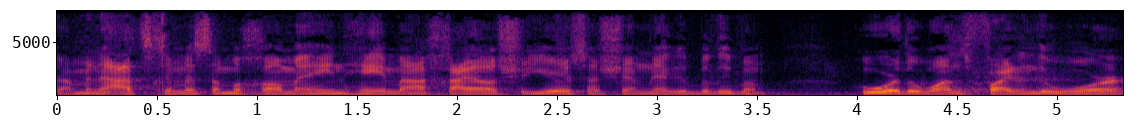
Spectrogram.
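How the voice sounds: A man talks at a fairly quick pace, his medium pitch rising and falling in an ordinary way.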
